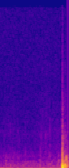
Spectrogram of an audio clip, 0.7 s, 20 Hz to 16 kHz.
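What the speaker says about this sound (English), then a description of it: "learn how to use the M3 Carl Gustav 84mm recoilless" An M3 Carl Gustav 84mm recoilless rifle fires on a US Army range: after a quiet stretch, one sudden, loud, booming blast erupts at the very end.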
